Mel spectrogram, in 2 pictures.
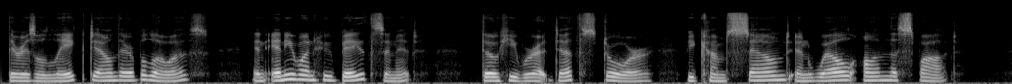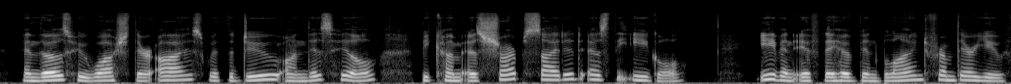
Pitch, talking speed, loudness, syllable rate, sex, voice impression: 180 Hz, 165 wpm, -19 LUFS, 4.1 syllables/s, female, feminine, adult-like, tensed, powerful, bright, slightly hard, clear, intellectual, friendly, reassuring, elegant, lively, slightly sharp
